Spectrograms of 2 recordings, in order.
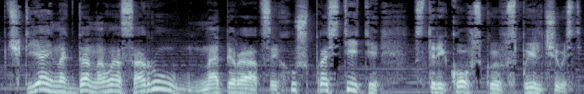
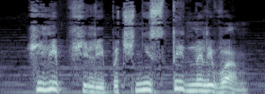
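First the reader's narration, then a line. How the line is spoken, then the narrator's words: Sincere fiery exclamation. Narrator (Russian): искренне воскликнул пламенный Барменталь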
